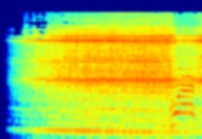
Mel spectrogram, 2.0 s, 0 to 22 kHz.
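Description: Upgraded 3.3 nitro engine of a Traxxas Nitro Sport RC truck running with a high buzzing whine, its pitch sagging steadily as the engine dies and stalls.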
